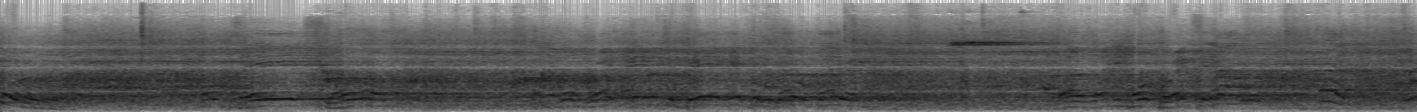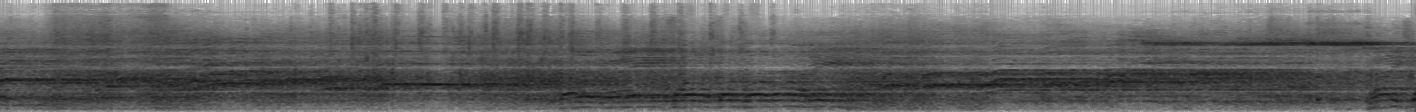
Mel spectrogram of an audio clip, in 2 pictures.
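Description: Roller derby jam: quad roller skates rumbling on a wooden sports-hall floor, with knocks of skaters and a continuous mix of shouting voices from skaters and onlookers. A brief high whistle-like tone sounds about ten seconds in and again, longer, near the end.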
